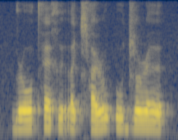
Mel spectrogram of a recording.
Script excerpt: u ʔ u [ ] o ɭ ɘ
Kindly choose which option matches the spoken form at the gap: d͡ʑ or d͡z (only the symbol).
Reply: d͡ʑ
